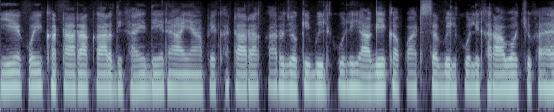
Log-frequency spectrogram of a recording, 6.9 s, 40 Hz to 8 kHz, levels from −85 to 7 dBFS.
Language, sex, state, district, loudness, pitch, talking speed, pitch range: Hindi, male, Chhattisgarh, Kabirdham, -20 LUFS, 125 Hz, 210 wpm, 125-130 Hz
